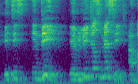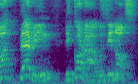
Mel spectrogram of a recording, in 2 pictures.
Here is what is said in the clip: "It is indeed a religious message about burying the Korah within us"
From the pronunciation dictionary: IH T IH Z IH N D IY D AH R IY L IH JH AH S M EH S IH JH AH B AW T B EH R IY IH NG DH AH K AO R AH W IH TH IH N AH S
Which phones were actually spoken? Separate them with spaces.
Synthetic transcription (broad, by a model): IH T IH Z IH N D IY D AH R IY L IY JH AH S M EH S IH JH AH B AW T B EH R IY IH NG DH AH K AO R AH W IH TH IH N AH S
